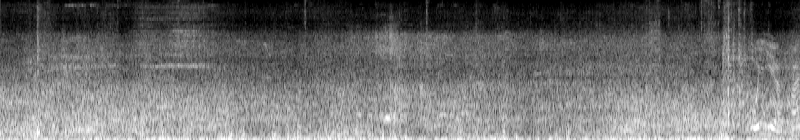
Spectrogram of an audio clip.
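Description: Steady rushing noise of a mountain bike ridden fast along a city street, with car traffic around it. A man's voice comes in near the end.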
